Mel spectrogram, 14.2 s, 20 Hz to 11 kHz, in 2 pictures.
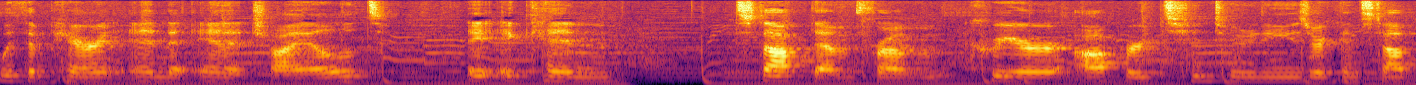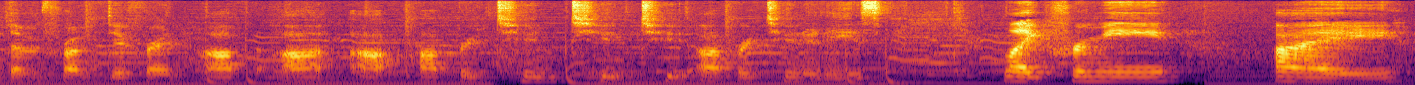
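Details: Speaker, likely female, whose stuttering began at about age 9 or 10; part-word and word repetitions audible; stuttering.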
